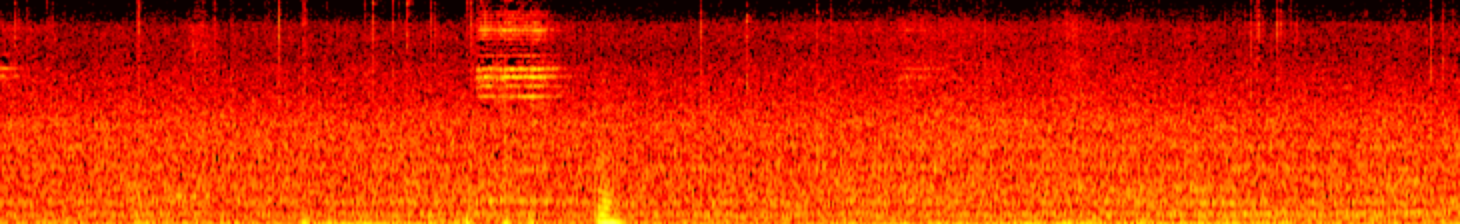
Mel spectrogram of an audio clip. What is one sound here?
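Fingers peel and rub tape on a metal panel.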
